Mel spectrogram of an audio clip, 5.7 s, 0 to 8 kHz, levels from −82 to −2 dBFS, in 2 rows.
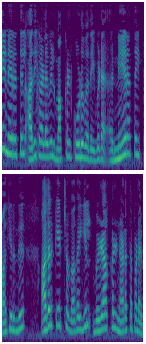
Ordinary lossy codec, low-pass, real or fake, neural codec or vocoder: none; none; real; none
